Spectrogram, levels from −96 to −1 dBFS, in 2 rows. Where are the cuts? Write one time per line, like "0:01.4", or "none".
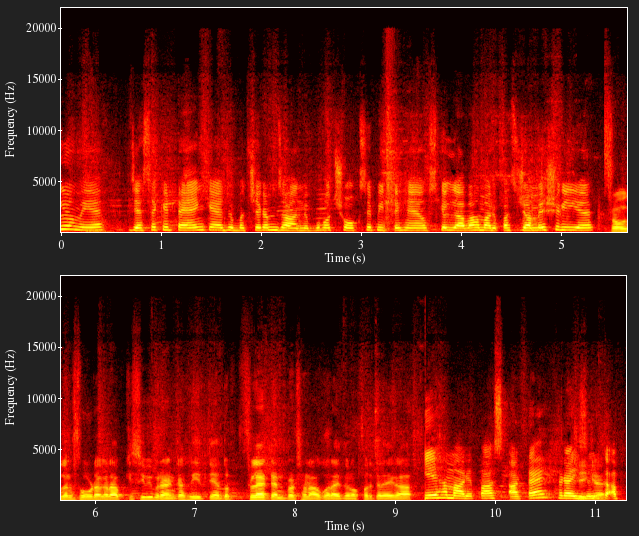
0:05.4
0:09.2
